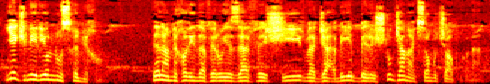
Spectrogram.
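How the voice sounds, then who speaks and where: A man voicing a vain, boastful wolf king who shouts orders. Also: medium pitch, lively intonation, slight background noise, close to an everyday voice. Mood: gleeful.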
